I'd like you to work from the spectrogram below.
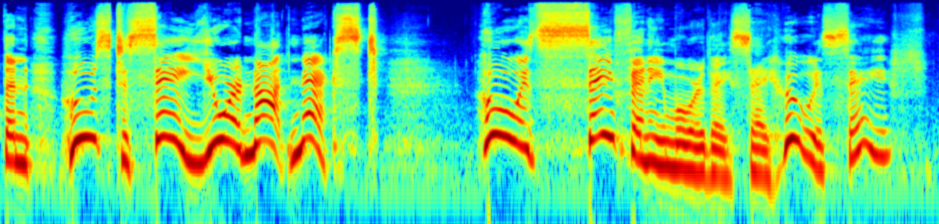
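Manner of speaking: ordinary delivery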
